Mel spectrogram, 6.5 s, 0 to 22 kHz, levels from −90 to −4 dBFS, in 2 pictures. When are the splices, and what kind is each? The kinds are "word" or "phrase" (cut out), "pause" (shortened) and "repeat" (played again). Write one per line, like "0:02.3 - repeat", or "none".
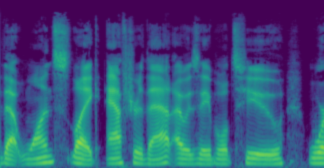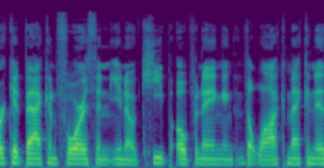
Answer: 0:05.6 - word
